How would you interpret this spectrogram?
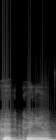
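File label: "fifteen", male; MacCribbage; InterStellar MacCribbage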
